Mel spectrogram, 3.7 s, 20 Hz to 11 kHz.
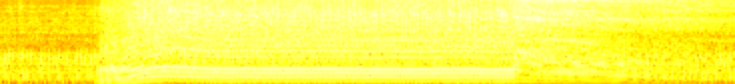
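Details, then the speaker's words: Husqvarna 340 chainsaw after carburetor diaphragm replacement, high-speed screw opened 1/4 then another 1/4: at full throttle climbs quickly to a flat steady scream then winds down; sound shows screw must be turned in, mixture too rich. "Kuulla äänestä, että pitää laittaa kiinni päin ruuviin."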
